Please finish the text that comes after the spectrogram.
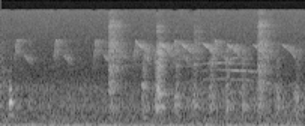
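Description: Backyard chickens being fed give a string of short, nearby clucks and squawks in quick, uneven succession over a low background hum.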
